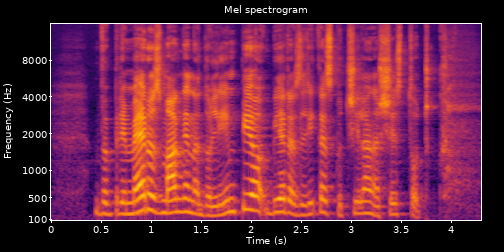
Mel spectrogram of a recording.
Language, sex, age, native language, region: Slovenian, female, 50-59, Slovenian, Central Slovenia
